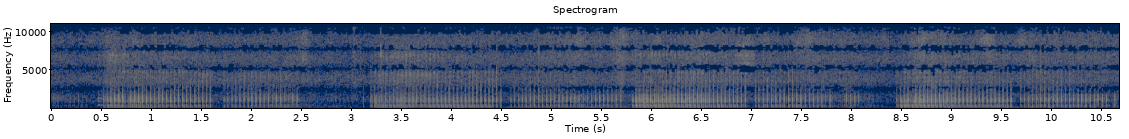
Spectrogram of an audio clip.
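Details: Domestic cat purring steadily indoors, a low rumbling purr in long phases of about a second each, broken by brief pauses as the cat breathes, repeated through the clip with no other clear sounds.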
